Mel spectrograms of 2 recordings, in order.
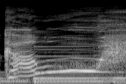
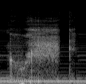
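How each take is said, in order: First: It is said loudly. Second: It is said quietly.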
